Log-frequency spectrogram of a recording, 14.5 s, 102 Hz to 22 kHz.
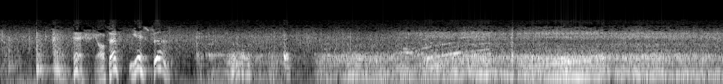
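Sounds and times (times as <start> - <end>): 
speech: 1.5 - 6.0
car engine revving as the car drives up to an abandoned gold mine: 4.1 - 14.4.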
